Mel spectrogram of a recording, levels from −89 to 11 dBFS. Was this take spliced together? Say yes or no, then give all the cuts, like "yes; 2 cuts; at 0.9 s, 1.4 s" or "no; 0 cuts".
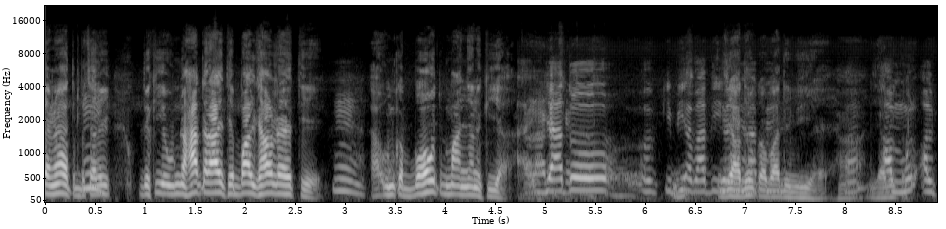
yes; 1 cut; at 4.8 s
